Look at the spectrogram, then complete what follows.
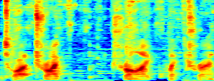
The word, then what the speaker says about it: Triquetra: So I like the Triquetra, that's just how it's pronounced, and I'm going to put it on my forehead for you today.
